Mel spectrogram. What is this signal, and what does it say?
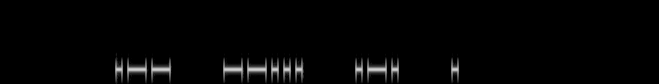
Morse code, heard as a keyed tone, about 20 wpm, spaced as for 11 wpm, 700 Hz. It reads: W7RE
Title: USA Call Signs - 4 Characters - 3x Character Spacing - 20wpm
